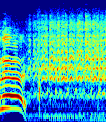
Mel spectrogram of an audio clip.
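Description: A person's short, loud yell at the start, about half a second long, rising and then falling in pitch, over the steady drone of a vehicle engine.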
